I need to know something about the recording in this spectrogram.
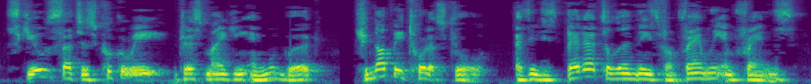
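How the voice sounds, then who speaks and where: A man's voice: mid-range voice, creaky, dark tone, husky, rough recording. A man with an Australian accent reading an exam essay as scripted narration. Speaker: essay reader.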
